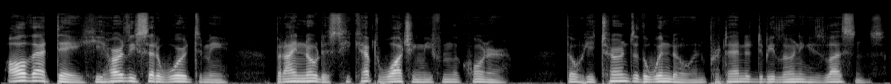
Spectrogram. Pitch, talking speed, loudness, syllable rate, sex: 120 Hz, 220 wpm, -19 LUFS, 5.7 syllables/s, male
